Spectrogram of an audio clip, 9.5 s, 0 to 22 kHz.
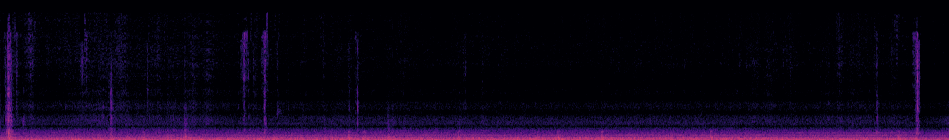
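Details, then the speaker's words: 2011 Hyundai i30 2.0 driven slowly on smooth, flat pavement, a noise two shops failed to find: scattered sharp, light knocks from the front over road hum, which the mechanic first hears as a creak. Worn stabilizer link. "Bom, tá mais parecendo um rangido, mas a gente vai ter que investigar, né? Eu vou tentar mostrar o barulho para vocês na filmagem, tá?"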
